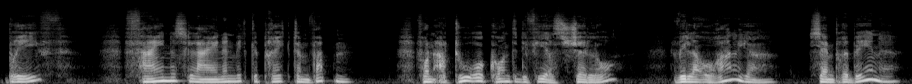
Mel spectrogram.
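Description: A man's voice: medium pitch, expressive, takes it slowly, darkish tone, breathy edge, dry recording. A man narrating a radio play, announcing each letter in a dry, formal manner.

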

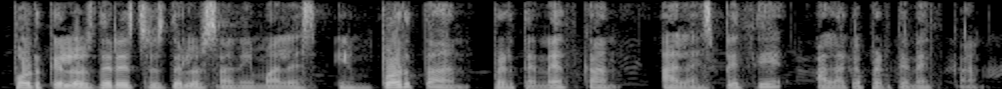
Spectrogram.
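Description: A woman's voice: sits low, steady tone, a little fast, dark tone, no room sound. A woman with a Spanish accent from Spain, hosting a radio program in a scripted presenting style.

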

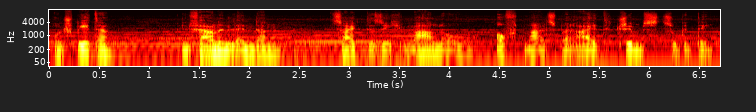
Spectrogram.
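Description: A man narrating a literary radio drama in a measured, atmospheric storytelling manner. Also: low-pitched. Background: music.

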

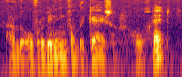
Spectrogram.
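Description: An actor playing a shrewd, polished excellency in a period radio drama, formal and pointed, with a husky voice. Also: male voice, deep voice, fairly quick, warm tone, close to an everyday voice. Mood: probing, sly.

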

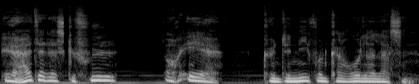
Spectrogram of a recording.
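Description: An actor as the calm narrator of a literary radio play, hushed and measured in his telling. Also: fairly high pitch, husky, faint music behind. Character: calm literary storyteller of a love story.

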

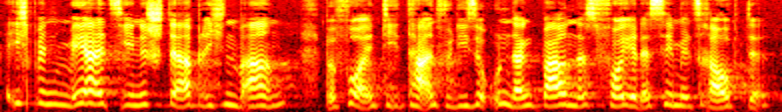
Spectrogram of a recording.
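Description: Woman acting as high-voiced android woman, sorrowful, proud, reproachful, lofty declamation, audio drama. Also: moderate pace, sharp tone. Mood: proud, despairing.

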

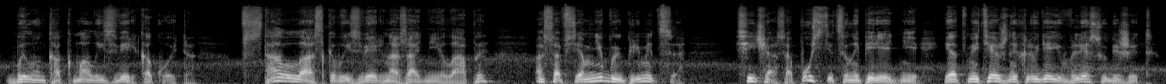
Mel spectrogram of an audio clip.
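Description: An actor narrating a monastery tale in a radio play, lyrical and measured, with dramatic pauses. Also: male voice, low-pitched, very animated, warm tone, husky, heavily acted. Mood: hushed, storytelling.

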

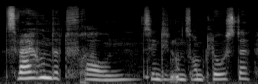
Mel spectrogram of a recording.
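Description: An actress playing a proud, melancholy eighteen-year-old convent girl in a classical radio drama, with intense, declamatory delivery that often drops to a hush. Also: on the high side, moderate pace, no room sound, lightly acted. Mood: earnest, melancholy. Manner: intense, declamatory, often dropping to a hushed whisper.

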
